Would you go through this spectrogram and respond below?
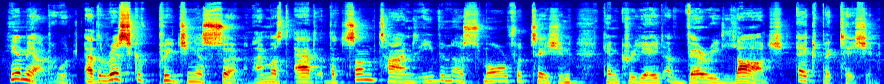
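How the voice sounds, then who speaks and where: A reader voicing a composed, perceptive upper-class lady, measured, formal and gently admonishing. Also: medium pitch, big pitch swings, voice pushed up, close to an everyday voice. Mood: grave, firm.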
